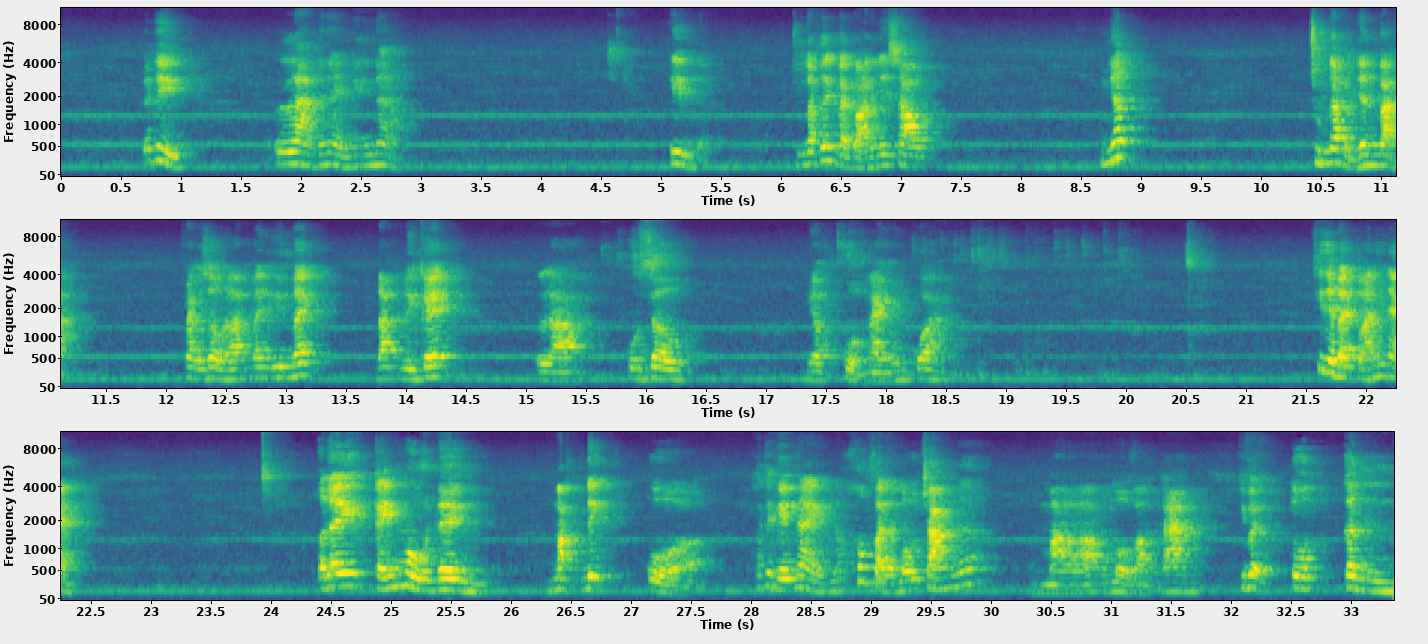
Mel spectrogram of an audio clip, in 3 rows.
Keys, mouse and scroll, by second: 12.9 click, 14.0 click, 15.6-19.9 typing, 20.4 shift+Return.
